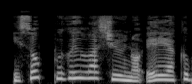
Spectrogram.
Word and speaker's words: イソップ: も用いられた愛想ポーズの英語表記良いサーブをイソップと発音するようになったのは本省の題名によるものである本書の挿絵を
